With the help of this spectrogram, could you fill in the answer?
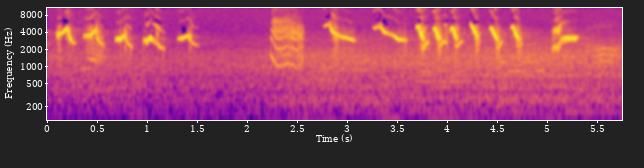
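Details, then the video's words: Close, tame common linnet that is still finishing learning its notes: several high downslurred twitters, one buzzy harsh note after a short gap, then a fast series of bright chirps. "pardillo cantando delante de mi"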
